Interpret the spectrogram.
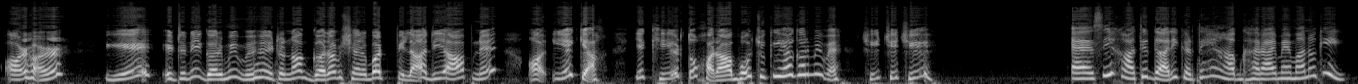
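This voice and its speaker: A woman's voice: sits high, animated, unhurried, dry recording. A woman voicing a scornful, huffy mother of a prospective bride, scolding her hosts in a moral story. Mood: disgusted, indignant.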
